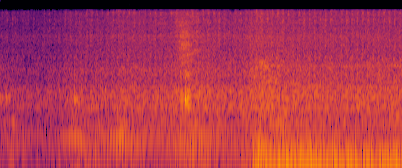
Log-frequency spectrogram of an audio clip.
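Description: Low, even engine idle that firms up slightly after a brief bump, with no knocks or misses: a normal healthy idle.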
